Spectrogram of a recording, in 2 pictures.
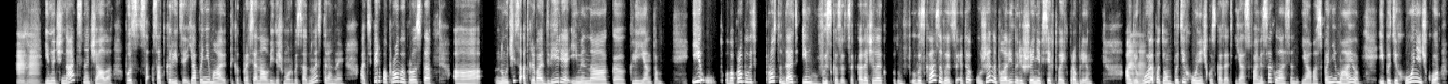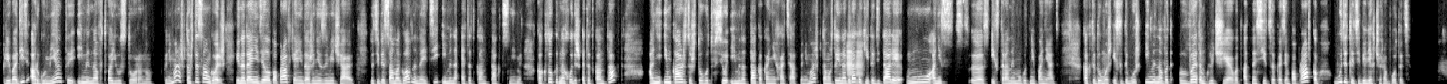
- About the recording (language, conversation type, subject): Russian, advice, Как перестать позволять внутреннему критику подрывать мою уверенность и решимость?
- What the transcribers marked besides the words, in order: tapping; other background noise; "только" said as "тока"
